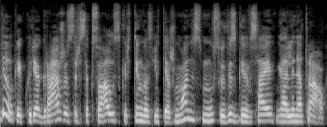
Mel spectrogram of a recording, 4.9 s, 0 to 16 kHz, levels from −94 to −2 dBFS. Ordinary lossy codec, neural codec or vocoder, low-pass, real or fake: AAC, 64 kbps; vocoder, 44.1 kHz, 128 mel bands, Pupu-Vocoder; 14.4 kHz; fake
